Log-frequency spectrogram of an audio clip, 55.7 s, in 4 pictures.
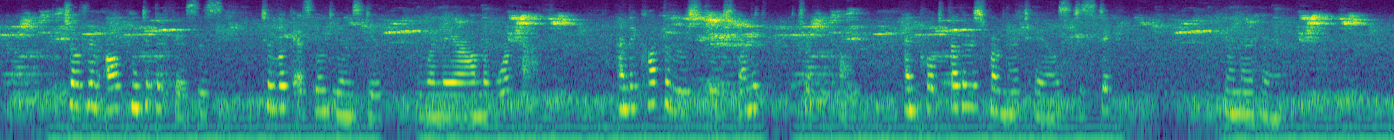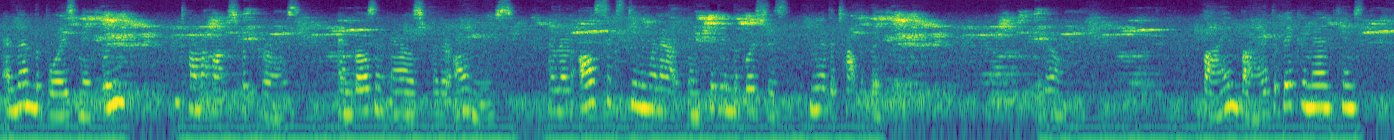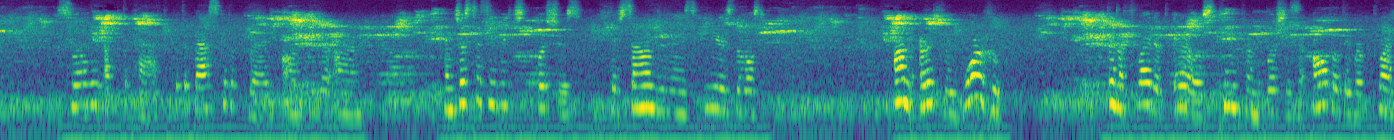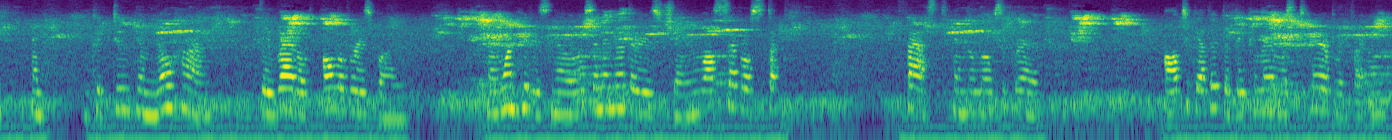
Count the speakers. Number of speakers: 1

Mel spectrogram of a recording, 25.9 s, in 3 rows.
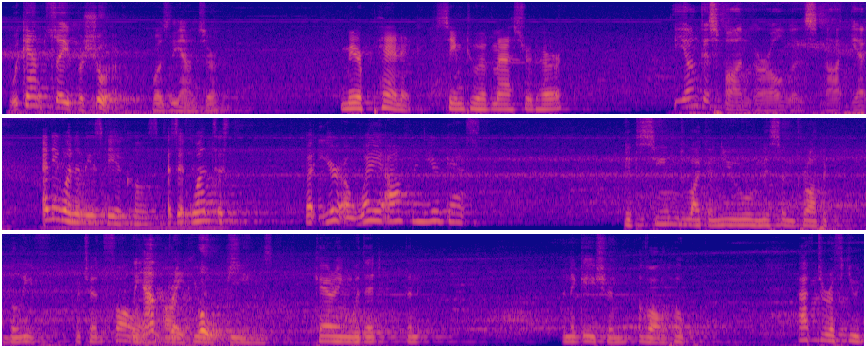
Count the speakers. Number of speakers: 6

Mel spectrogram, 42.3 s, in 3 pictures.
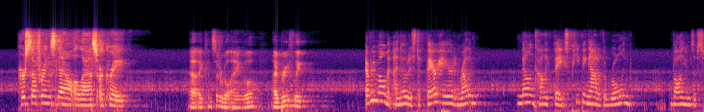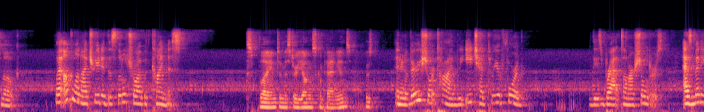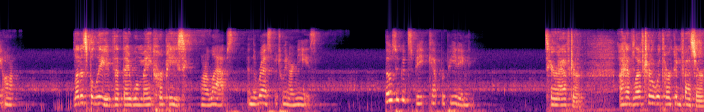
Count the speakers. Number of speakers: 3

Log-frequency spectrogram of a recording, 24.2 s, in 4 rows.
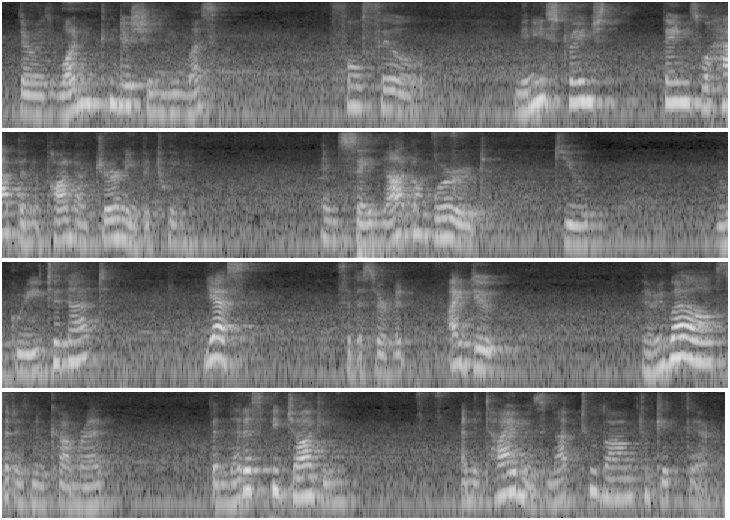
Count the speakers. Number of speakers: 1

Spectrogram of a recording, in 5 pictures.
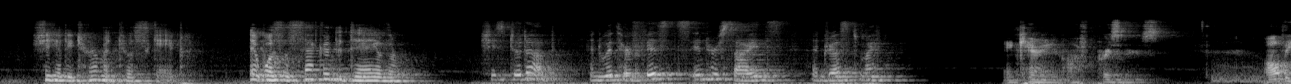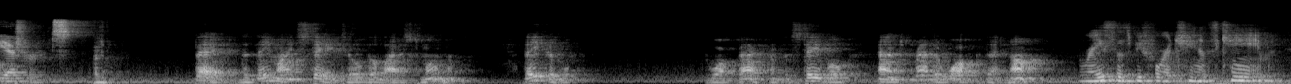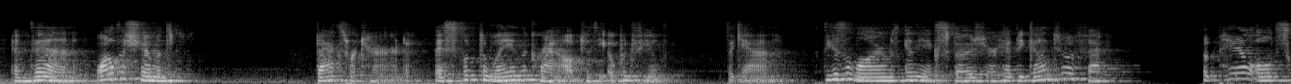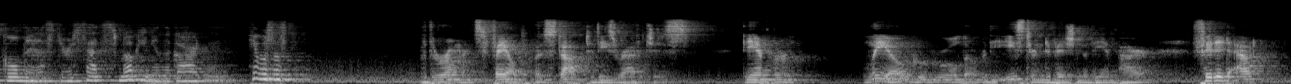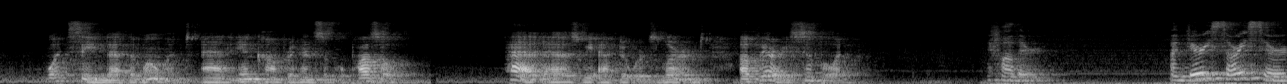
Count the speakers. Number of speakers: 4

